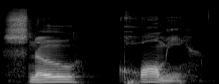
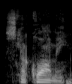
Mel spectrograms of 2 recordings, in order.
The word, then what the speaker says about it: Snoqualmie: Snoqualmie. – Snoqualmie. – Yeah. – Snoqualmie. Sorry, I knew I was going to struggle with that. I even called him to learn how to pronounce it. I still messed up.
